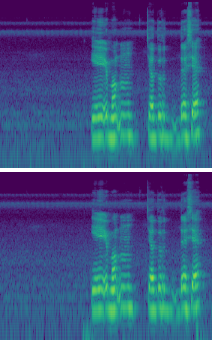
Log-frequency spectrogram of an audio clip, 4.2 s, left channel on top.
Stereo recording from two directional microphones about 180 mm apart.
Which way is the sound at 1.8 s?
35° left (ahead or behind).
